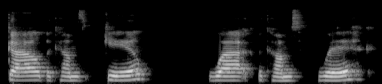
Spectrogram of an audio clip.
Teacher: the ER sound becomes an e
